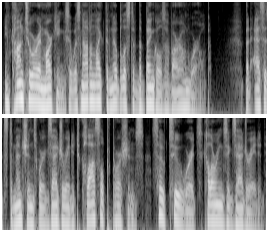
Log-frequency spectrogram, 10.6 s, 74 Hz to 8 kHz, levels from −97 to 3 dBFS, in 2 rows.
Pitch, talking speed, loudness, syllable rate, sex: 100 Hz, 180 wpm, -18 LUFS, 5.8 syllables/s, male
